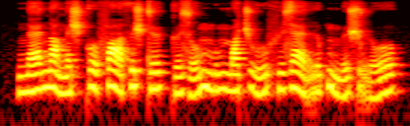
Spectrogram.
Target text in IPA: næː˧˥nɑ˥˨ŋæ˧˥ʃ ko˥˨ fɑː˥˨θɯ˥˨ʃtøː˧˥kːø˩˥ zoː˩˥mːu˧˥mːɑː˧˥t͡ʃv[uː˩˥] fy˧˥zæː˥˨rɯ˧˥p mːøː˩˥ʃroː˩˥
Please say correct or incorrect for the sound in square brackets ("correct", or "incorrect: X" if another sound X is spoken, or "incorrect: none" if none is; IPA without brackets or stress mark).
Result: correct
